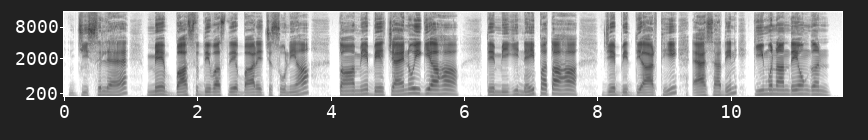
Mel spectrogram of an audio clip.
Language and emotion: Dogri, surprised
